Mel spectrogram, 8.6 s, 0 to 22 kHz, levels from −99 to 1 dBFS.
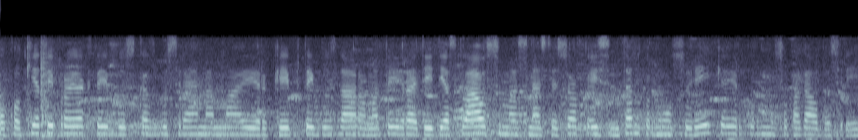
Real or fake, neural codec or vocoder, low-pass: real; none; 7.2 kHz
